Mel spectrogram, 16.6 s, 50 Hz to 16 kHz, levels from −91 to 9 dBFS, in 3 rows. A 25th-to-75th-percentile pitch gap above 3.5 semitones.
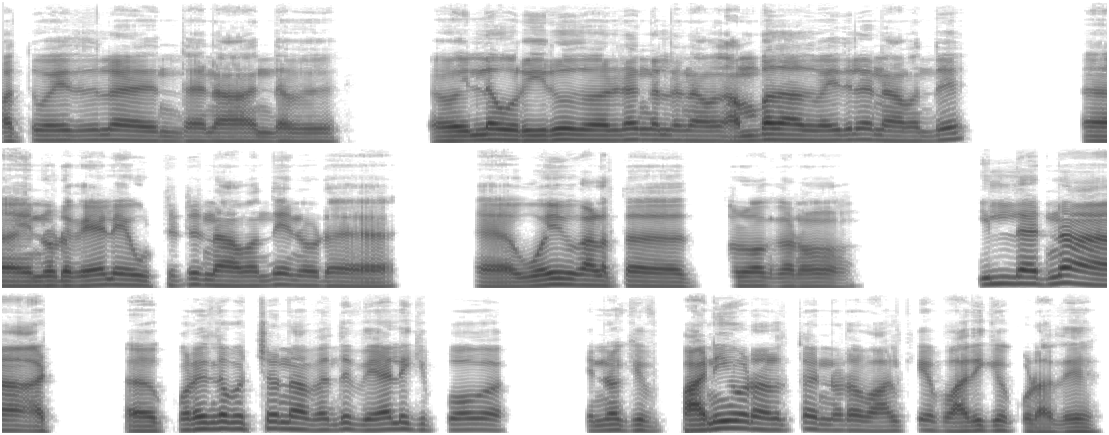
No: average, 3.2 semitones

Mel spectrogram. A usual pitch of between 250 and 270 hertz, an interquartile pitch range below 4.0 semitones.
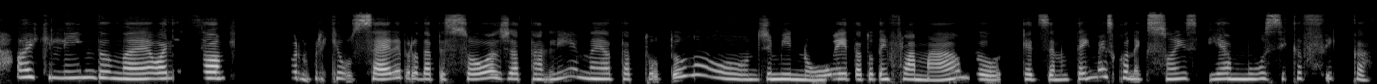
Yes: very high, 255 Hz; average, 3.3 semitones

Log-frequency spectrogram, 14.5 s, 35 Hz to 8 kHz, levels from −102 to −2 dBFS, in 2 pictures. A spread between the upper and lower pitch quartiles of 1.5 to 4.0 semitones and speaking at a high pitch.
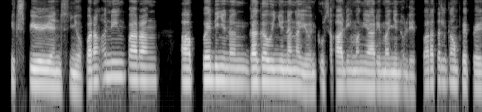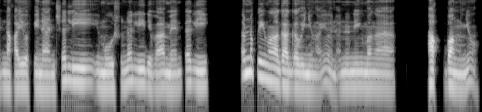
No: average, 3.7 semitones; low, 130 Hz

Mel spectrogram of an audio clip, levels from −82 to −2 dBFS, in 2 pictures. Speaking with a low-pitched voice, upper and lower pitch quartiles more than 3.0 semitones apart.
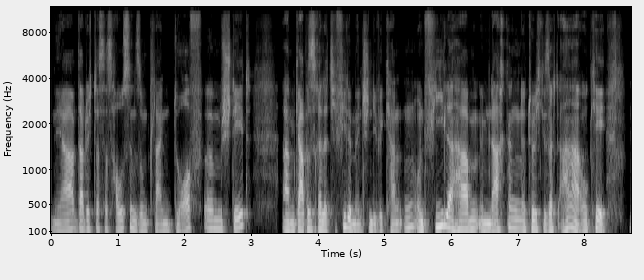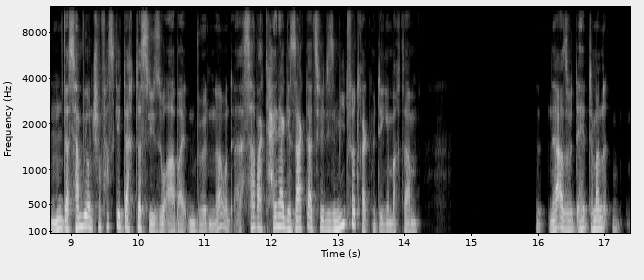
Yes: low, 120 Hz; average, 4.0 semitones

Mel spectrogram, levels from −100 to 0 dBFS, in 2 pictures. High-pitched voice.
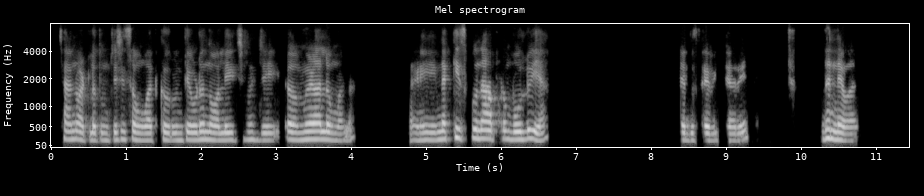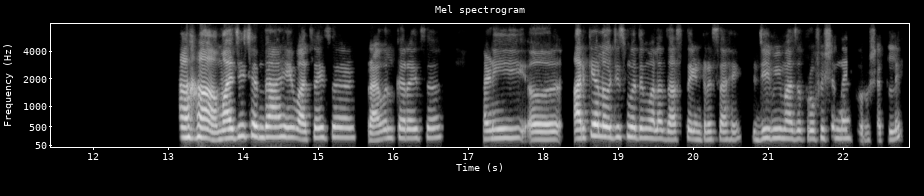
Yes: high, 195 Hz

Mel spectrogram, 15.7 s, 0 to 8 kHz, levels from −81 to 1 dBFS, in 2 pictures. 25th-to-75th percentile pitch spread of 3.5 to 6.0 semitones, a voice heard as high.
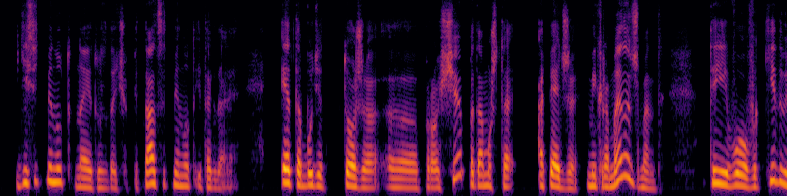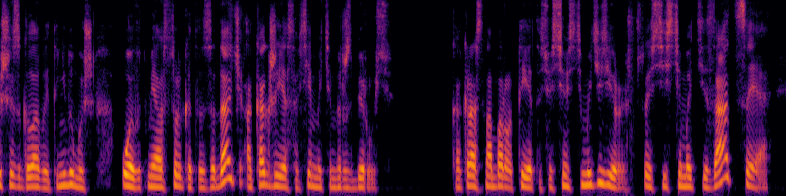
No: average, 4.1 semitones; medium, 155 Hz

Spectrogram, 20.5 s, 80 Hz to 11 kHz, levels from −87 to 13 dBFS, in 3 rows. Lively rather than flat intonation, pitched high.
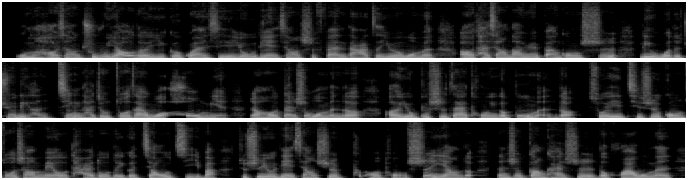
No: average, 4.2 semitones; high, 200 Hz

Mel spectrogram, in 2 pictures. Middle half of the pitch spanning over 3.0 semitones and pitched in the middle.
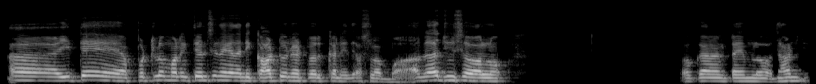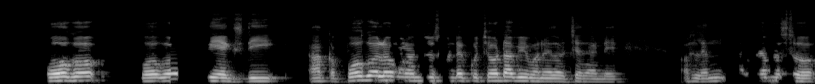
No: narrow, 2.6 semitones; medium, 160 Hz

